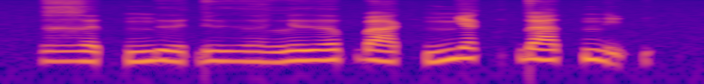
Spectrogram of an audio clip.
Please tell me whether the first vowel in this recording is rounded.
no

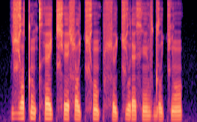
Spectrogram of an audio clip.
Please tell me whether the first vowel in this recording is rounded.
yes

